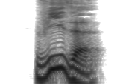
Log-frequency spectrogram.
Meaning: first/third-person singular subjunctive II of weisen
- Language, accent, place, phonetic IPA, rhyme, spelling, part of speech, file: German, Germany, Berlin, [ˈviːzə], -iːzə, wiese, verb, De-wiese.ogg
